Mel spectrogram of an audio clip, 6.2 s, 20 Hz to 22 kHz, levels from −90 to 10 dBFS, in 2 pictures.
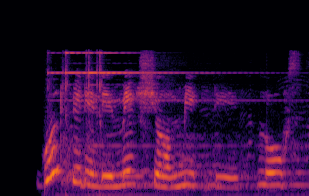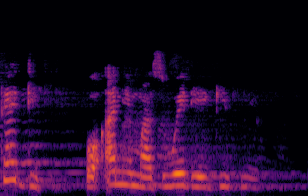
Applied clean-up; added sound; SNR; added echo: none; Bell; 11 dB; reverberation time 1.1 s.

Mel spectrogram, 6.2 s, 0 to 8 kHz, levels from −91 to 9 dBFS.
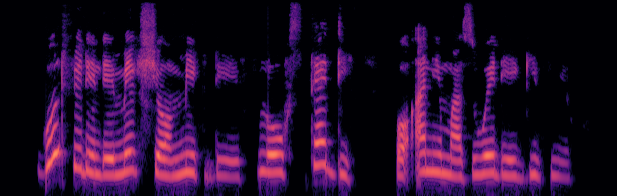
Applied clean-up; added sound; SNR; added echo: none; none; none; none.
